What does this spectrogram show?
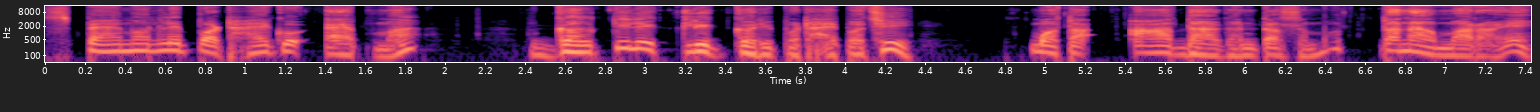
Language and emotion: Nepali, fearful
